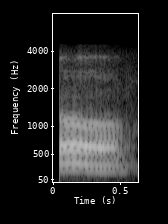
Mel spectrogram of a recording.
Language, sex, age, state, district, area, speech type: Assamese, male, 30-45, Assam, Sivasagar, rural, conversation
